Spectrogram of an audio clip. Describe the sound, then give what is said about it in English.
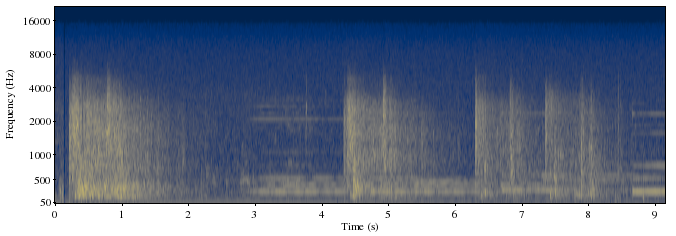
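Gunfire from a clock tower deck on a hot Texas day, with bullets striking the top of a wall: several sharp, loud bursts at irregular intervals, with a fading tail after each. “Bullets bouncing off the top of the wall. It is chilling to see this footage. The puffs of gun smoke floating from the deck of the clock tower,”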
